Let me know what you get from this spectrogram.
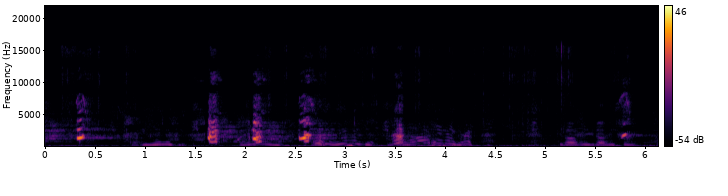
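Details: Dog in training to hunt tegu lizards yelps in short high barks, several in quick succession, then a pause, mixed with a man's murmured speech and soft whining tones.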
